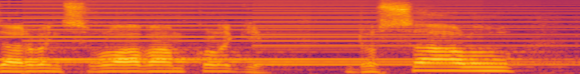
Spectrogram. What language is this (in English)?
Czech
